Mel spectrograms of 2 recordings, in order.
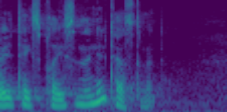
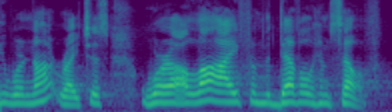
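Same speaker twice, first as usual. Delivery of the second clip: normal talking voice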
